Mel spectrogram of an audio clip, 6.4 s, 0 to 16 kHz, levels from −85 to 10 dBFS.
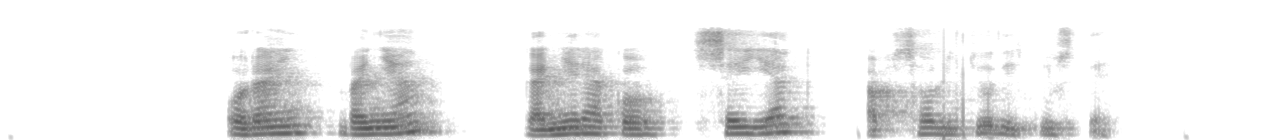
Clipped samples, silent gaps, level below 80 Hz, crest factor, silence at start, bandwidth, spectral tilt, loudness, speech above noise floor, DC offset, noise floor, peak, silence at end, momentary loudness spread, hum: under 0.1%; 2.33-2.61 s, 4.16-4.28 s; -72 dBFS; 20 dB; 1.15 s; 7.8 kHz; -6.5 dB/octave; -32 LUFS; over 59 dB; under 0.1%; under -90 dBFS; -14 dBFS; 0.85 s; 15 LU; none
